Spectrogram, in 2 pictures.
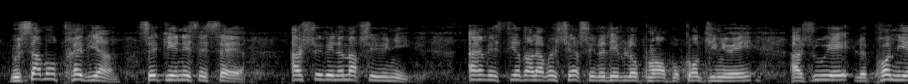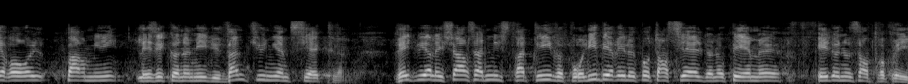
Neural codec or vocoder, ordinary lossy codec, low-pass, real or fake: codec, 16 kHz, 4.8 kbps, FACodec; none; none; fake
